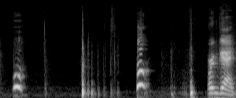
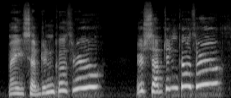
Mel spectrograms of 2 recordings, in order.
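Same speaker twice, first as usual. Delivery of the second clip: high disbelieving question; rising shocked question; surprised; 13 semitones higher than usual. Real, not acted. Reading chat, surprised.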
